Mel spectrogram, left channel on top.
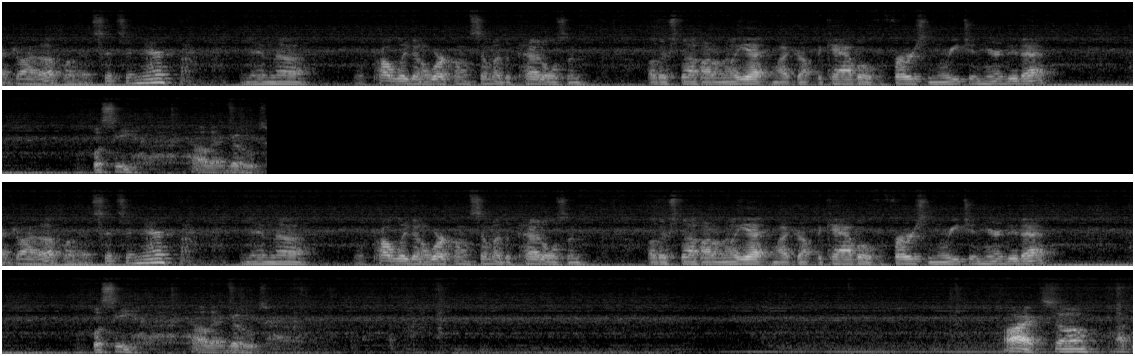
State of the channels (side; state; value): left; drops out; at 14.0 s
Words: dry up while that sits in there. And then we're probably going to work on some of the pedals and other stuff. I don't know yet. Might drop the cab over first and reach in here and do that. We'll see how that goes. Alright, so I've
